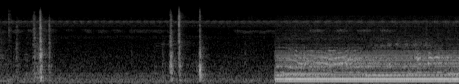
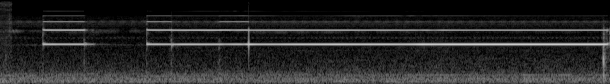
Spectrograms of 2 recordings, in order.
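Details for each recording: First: Aiwa CSD-SR545 CD/tape/radio compo, 2000s, BA5417 amplifier IC, on AC power playing a cassette in deck 2; mechanical clicks then steady low speaker hum with very faint program sound, volume control hard to operate, sound only on left channel. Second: Aiwa CSD-SR545 audio compo (2000s) with only the left channel playing. Right-channel speaker checked at the amplifier output socket with the multimeter buzzer: a short beep, then a loud steady high beep showing continuity. Speaker is fine; BA5417 power amplifier IC suspected.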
